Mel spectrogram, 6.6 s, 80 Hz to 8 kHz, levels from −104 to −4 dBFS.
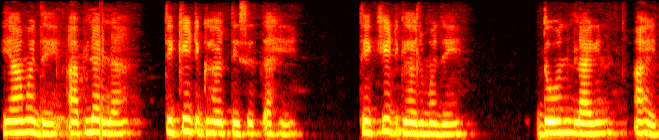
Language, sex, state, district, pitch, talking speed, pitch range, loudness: Marathi, female, Maharashtra, Dhule, 230 Hz, 110 wpm, 220-240 Hz, -22 LUFS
